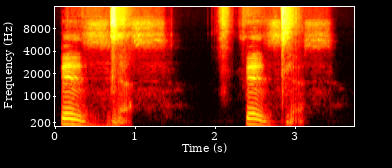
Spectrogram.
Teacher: the first syllable business notice I'm lengthening that first syllable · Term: primary stress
